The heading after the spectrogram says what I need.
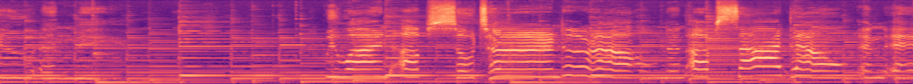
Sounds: Music

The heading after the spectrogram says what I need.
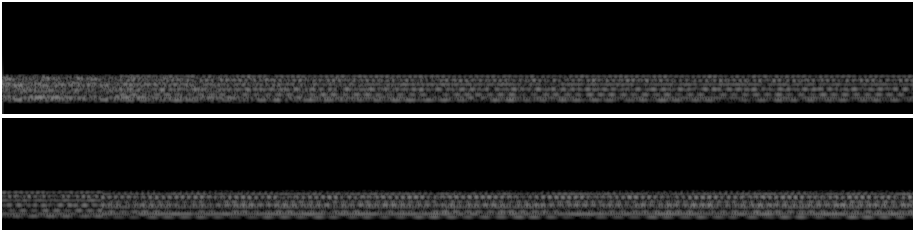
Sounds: Music

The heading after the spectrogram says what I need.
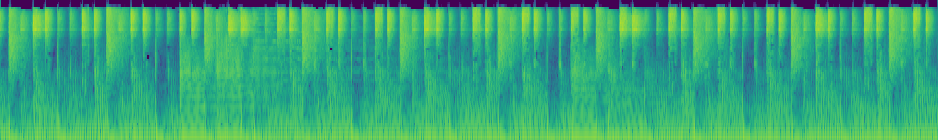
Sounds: Drum machine, Sampler, Music

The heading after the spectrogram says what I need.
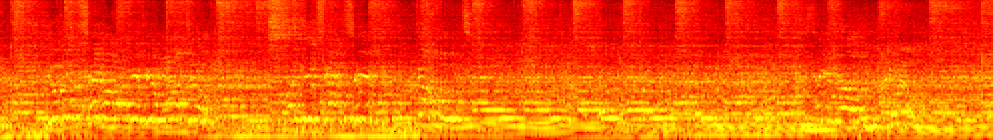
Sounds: Music, Speech

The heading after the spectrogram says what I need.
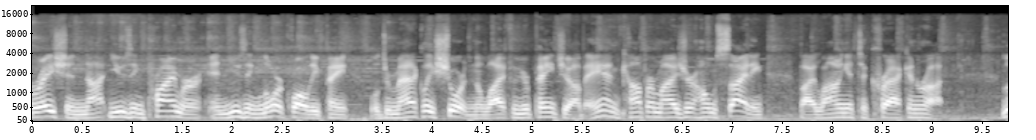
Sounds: Speech, Music

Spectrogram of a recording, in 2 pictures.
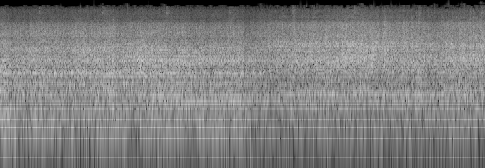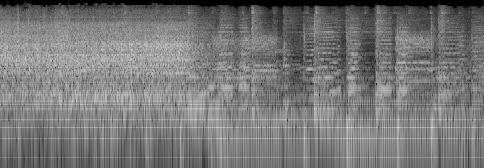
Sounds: Vehicle, Music

